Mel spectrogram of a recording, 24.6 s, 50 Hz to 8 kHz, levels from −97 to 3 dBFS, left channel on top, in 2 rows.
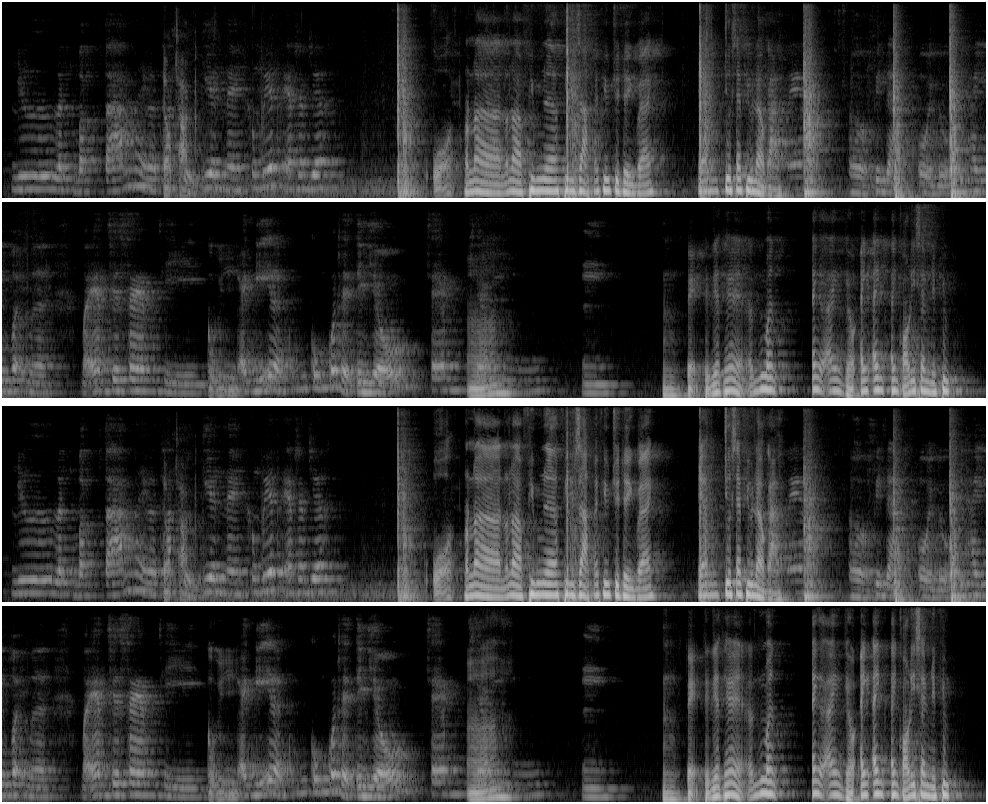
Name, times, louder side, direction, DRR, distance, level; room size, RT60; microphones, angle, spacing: voice 1, 0.1-4.1 9.2-10.1 10.6-17.4 17.7-19.0 19.5-19.9, right 1 dB, 20° right, 8 dB, 4.6 m, -44 dB
sound 1, 2.0-7.3 8.7-9.0 9.9-10.6 10.9-12.9, left 2 dB, 30° left, 1.2 m, -40 dB
voice 2, 5.4-8.2 8.7-9.7 14.9-15.3 18.1-18.7 20.6-22.0 22.4-24.1, right 2 dB, 55° right, 12 dB, 1.0 m, -29 dB
25.0 x 22.5 x 8.3 m, 0.66 s
head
